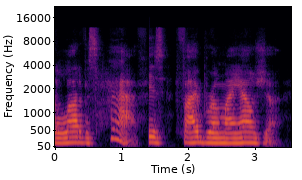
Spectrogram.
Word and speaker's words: fibromyalgia: Um, one of the things with um, another disease that a lot of us have is fibromyalgia. First three letters are fib. Okay, third syllable is mine.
